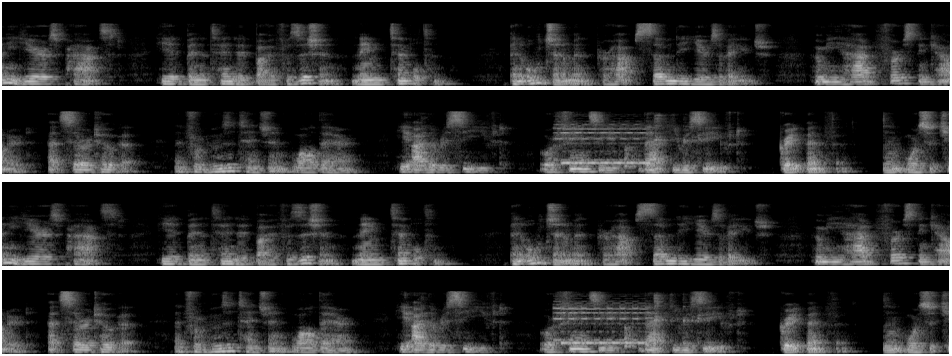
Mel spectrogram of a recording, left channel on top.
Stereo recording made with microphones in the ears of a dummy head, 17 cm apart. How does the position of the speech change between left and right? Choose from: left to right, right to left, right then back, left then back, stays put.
right then back.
